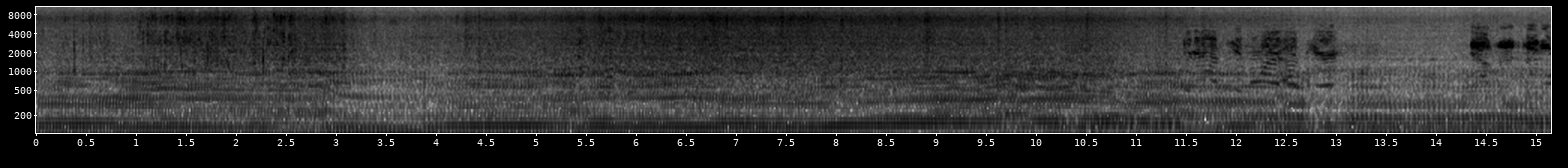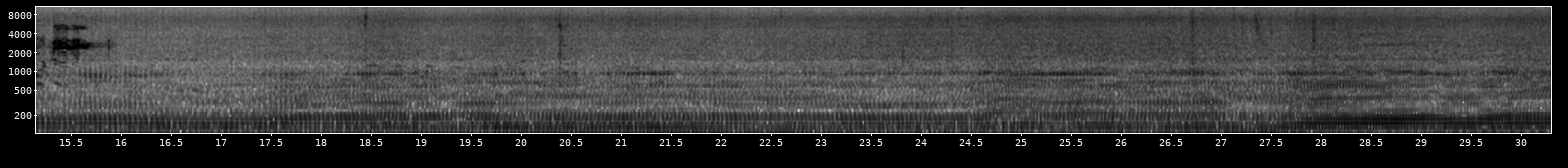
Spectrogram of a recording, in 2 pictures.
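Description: Side-by-side UTV engine running at low throttle, its pitch rising and falling gently as the machine crawls a rutted dirt trail. Short high chirps come in about twelve and fifteen seconds in.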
